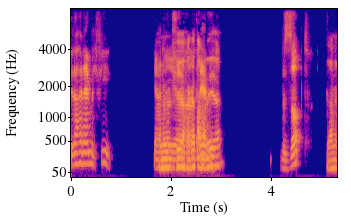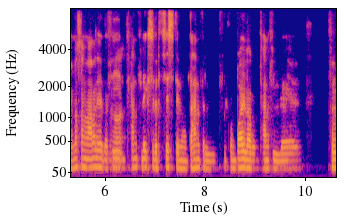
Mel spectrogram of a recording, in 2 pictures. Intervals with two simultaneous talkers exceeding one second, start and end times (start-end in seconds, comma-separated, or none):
1.7-3.0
